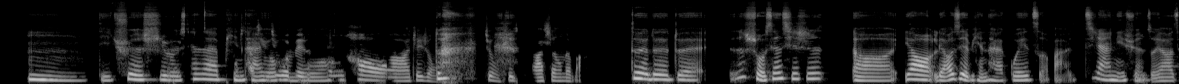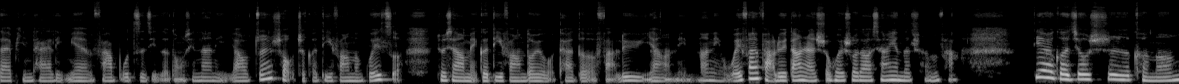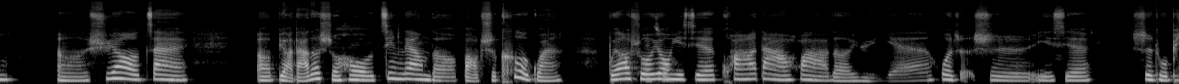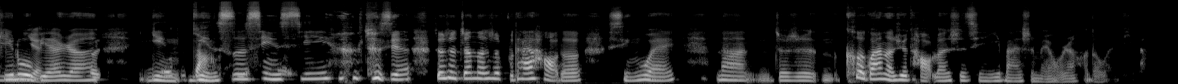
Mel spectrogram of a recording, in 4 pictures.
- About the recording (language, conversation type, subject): Chinese, podcast, 社交媒体怎样改变你的表达？
- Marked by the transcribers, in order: other background noise; laughing while speaking: "对"; unintelligible speech; unintelligible speech; chuckle; laughing while speaking: "这些"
